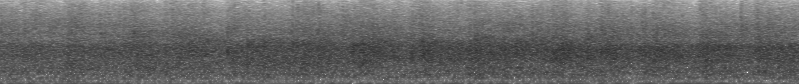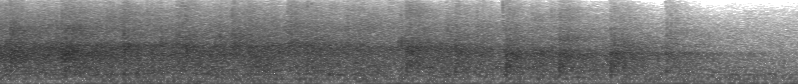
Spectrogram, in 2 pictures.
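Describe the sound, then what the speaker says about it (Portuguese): A church congregation breaks into sustained, full applause, a dense roar of many clapping hands that holds steady and then gradually fades toward the end. "Então dá um aplauso ao Senhor Jesus."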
